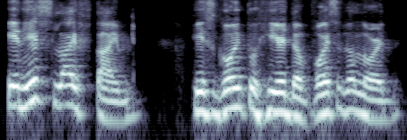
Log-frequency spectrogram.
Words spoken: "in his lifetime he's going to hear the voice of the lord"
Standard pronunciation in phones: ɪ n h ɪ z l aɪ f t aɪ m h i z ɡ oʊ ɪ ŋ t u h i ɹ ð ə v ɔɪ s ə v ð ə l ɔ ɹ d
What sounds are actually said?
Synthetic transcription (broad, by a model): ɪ n h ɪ s l aɪ f t aɪ m h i s ɡ oʊ ɪ ŋ t u h i ɹ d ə v ɔɪ s ə v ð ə l ɔ ɹ d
